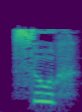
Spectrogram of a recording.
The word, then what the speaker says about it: să: Pronounced. Suh. The sound is short and similar to the English word so, Mergi.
